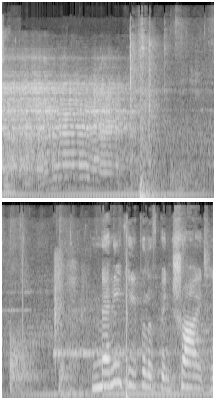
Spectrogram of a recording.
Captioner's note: door slamming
